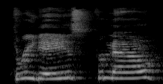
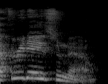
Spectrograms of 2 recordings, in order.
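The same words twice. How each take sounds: First: Drawn out. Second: Said in the usual way. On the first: Shown as a demonstration. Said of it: "stretched then repeated". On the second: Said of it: "repeated at normal pace".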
